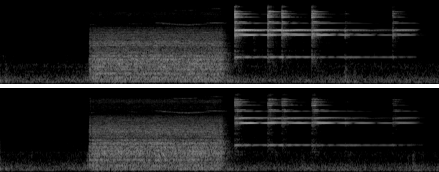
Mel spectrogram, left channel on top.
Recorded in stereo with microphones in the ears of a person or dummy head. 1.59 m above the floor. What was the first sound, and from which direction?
A bird, 15° right (ahead or behind).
